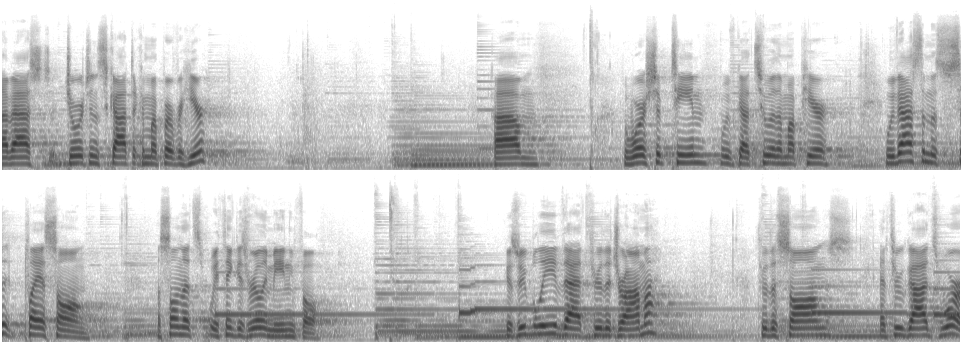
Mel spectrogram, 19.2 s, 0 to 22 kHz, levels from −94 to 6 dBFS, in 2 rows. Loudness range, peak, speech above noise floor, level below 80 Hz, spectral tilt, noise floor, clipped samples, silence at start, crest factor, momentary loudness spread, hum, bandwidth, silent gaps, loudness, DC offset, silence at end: 4 LU; -6 dBFS; 28 dB; -56 dBFS; -6.5 dB/octave; -51 dBFS; under 0.1%; 0 s; 18 dB; 17 LU; none; 13 kHz; none; -24 LUFS; under 0.1%; 0 s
